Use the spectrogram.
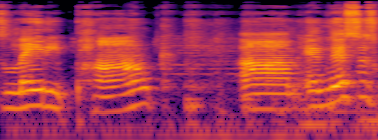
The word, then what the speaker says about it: Lady Pank: lady it says lady it looked like it would say lady pank it's pronounced lady punk um and this is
